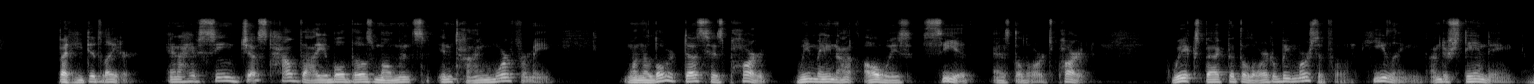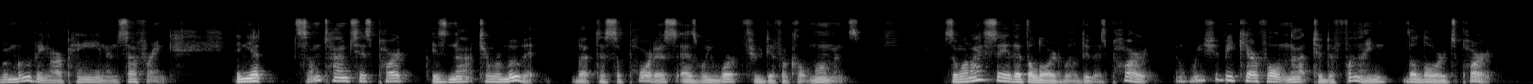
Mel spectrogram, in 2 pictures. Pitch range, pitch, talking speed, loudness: 100-130 Hz, 115 Hz, 175 wpm, -24 LUFS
